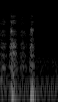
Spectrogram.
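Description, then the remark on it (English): A voice imitates heavy panting: three quick, breathy huffs in close succession, loud, with no speech. “Let me catch my breath.”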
